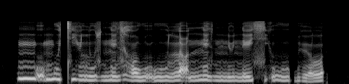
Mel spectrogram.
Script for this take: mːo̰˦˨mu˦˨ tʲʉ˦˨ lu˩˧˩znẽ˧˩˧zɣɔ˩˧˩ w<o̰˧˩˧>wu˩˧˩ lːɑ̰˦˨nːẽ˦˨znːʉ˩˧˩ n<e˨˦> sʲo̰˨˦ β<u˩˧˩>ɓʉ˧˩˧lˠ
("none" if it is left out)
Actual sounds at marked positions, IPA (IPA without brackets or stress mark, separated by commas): o̰˧˩˧, e˨˦, u˩˧˩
